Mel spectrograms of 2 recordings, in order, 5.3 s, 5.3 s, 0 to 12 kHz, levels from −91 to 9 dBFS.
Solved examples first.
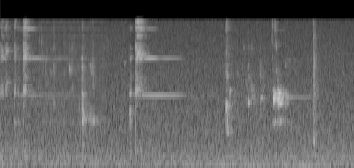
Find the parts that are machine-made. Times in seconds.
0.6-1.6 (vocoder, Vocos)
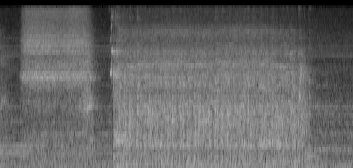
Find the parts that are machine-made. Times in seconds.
3.3-3.8 (vocoder, Vocos)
